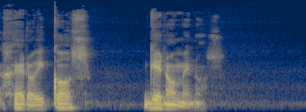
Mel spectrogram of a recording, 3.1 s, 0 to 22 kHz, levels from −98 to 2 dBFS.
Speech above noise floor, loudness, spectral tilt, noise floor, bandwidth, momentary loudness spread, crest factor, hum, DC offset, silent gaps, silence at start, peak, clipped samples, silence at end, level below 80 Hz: 40 dB; -24 LUFS; -5.5 dB/octave; -63 dBFS; 18.5 kHz; 16 LU; 22 dB; none; under 0.1%; none; 0 s; -4 dBFS; under 0.1%; 0.85 s; -68 dBFS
